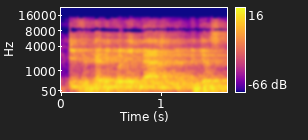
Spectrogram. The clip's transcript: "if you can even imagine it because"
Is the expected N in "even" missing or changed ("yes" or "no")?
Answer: yes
